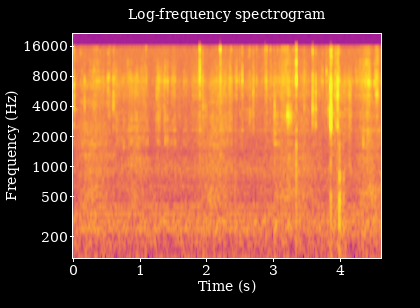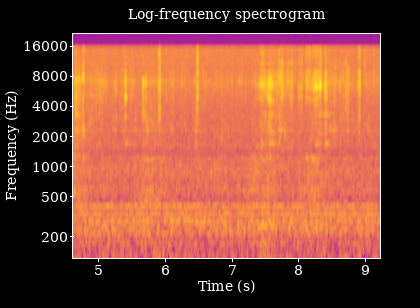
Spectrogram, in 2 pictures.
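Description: Faint scattered ticks and light scraping as fingers work a rubber O-ring flush onto a cylinder skirt of a Honda CB350F aluminium cylinder block, with a sharper click about four seconds in.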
